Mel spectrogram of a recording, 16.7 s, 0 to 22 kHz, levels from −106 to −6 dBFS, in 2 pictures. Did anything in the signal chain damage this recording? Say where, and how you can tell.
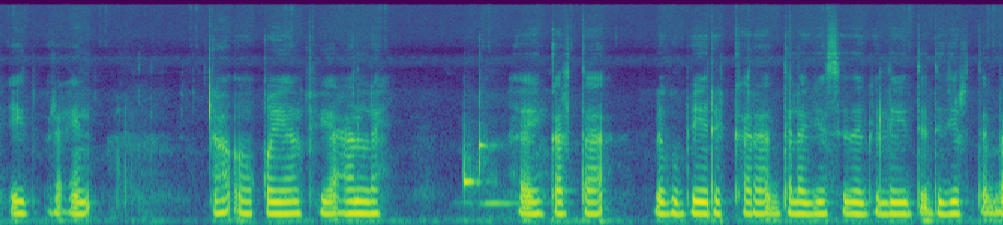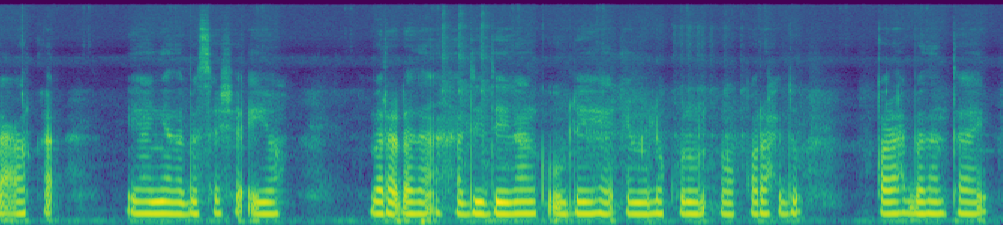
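No, nothing audible in this speech recording points to damage at any stage of the chain.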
